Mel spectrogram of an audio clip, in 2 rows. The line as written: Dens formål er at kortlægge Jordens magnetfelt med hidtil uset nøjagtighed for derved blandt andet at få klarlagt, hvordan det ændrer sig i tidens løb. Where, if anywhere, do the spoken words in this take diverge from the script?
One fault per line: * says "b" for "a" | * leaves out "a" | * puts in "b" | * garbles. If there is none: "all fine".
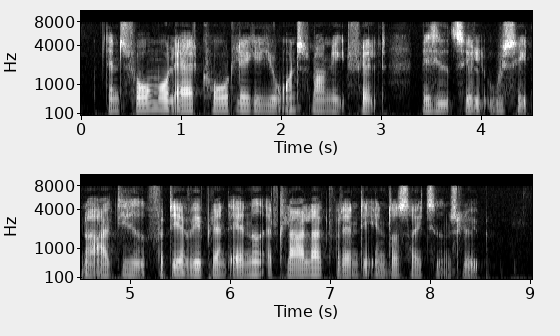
* leaves out "få"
